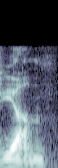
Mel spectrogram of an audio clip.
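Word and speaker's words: Yam: the air Mantra is Yum again spelled y-a-m like em but pronounced yum for the bijamantra for air here yeah the realization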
